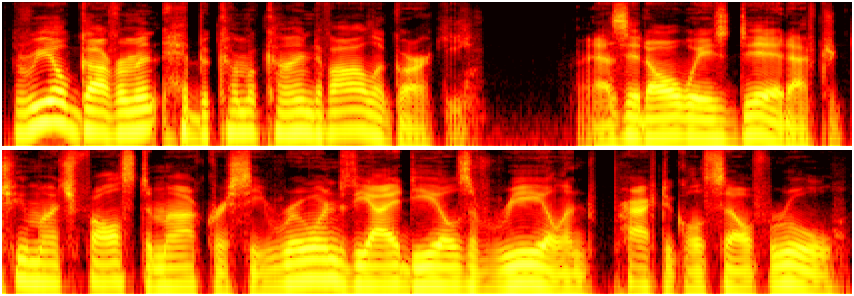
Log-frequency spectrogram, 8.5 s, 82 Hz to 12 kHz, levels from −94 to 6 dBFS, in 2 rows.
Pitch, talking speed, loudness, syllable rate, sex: 110 Hz, 190 wpm, -17 LUFS, 5.6 syllables/s, male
